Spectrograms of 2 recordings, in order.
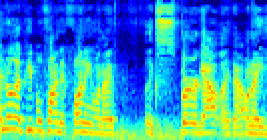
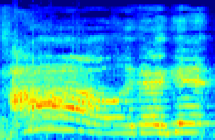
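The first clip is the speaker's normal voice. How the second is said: ordinary delivery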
